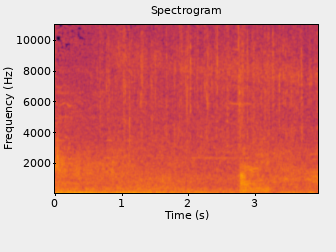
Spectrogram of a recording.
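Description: A large aircraft's engines drone loudly overhead.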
